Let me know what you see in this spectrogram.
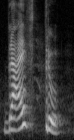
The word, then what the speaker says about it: drive-thru: Drive-thru. Os brasileiros não pronunciam o TH, gente. Nós pronunciamos drive-thru.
